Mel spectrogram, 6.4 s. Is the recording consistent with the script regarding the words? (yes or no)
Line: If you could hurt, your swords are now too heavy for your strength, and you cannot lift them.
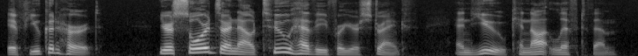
yes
